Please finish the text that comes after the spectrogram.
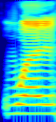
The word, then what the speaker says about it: Ouai: say really quickly that i love whey hair care products it's spelled spell quirky spelled a little los angeles if you know what i mean it's spelled a different way than you would expect it's spelled o oh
